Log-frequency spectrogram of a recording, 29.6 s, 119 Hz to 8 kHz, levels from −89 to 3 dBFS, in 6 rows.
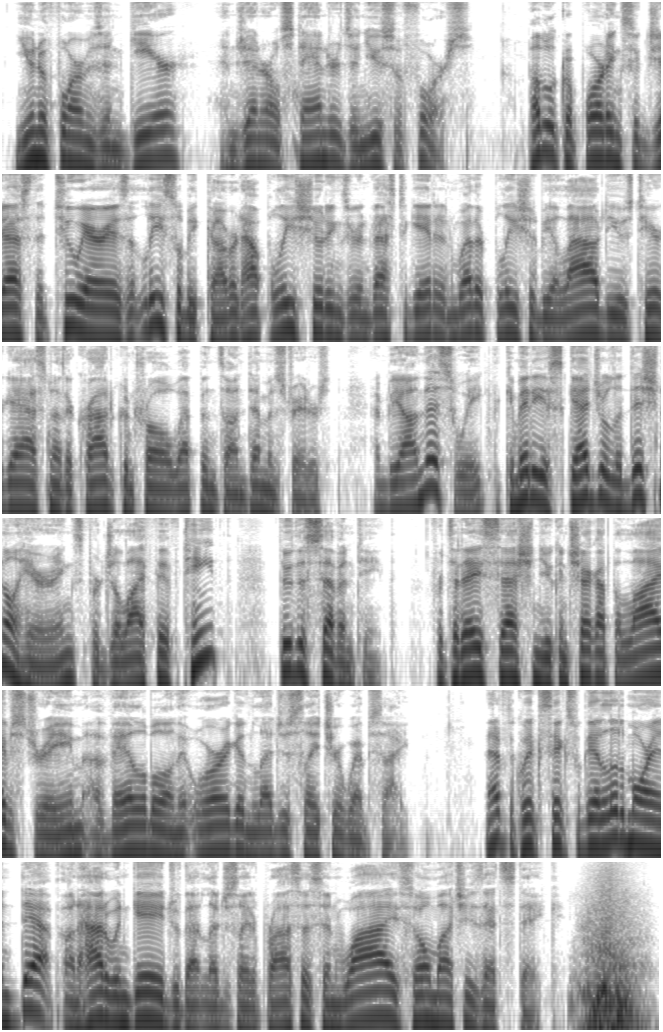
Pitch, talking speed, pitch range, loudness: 130 Hz, 205 wpm, 115-145 Hz, -23 LUFS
